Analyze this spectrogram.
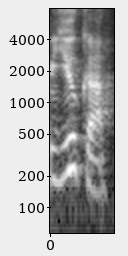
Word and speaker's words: yucca: which is yucca, or yucca is the pronunciation.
